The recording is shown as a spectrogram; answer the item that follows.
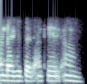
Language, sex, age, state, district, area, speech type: Malayalam, female, 45-60, Kerala, Idukki, rural, conversation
